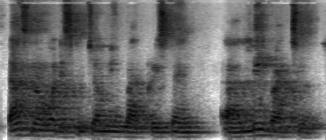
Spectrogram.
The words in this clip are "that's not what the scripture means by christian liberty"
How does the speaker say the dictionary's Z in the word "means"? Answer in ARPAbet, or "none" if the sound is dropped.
none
